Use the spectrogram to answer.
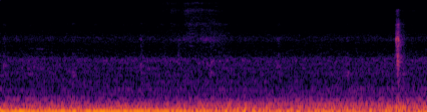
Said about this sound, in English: Some idiot revving their engines for no good reason.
